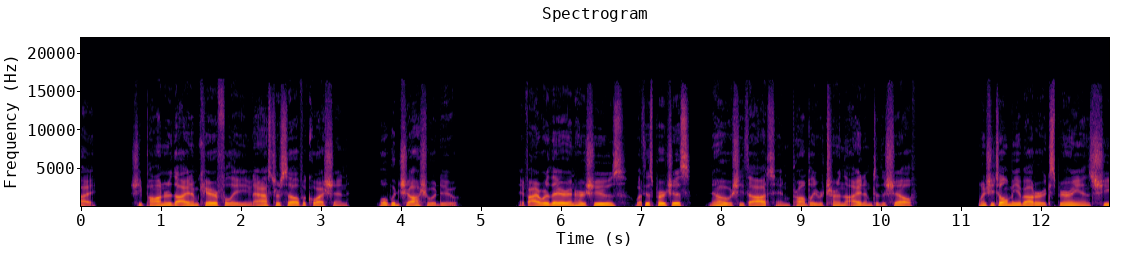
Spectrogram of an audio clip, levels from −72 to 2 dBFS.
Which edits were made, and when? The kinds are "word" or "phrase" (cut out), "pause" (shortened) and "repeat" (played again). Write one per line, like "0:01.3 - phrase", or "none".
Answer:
0:02.1 - word
0:07.0 - phrase
0:07.7 - pause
